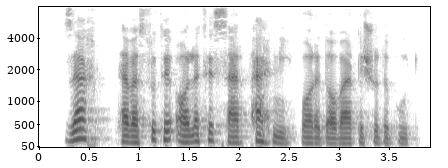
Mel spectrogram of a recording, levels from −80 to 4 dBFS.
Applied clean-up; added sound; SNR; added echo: none; none; none; none.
